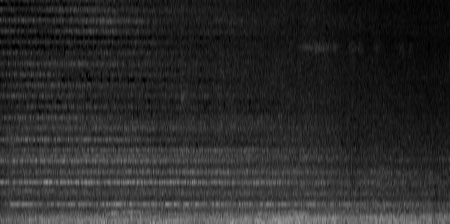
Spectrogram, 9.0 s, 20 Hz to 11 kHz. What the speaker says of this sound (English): we have got the 1417 ScotRail service from Alloa Queen Street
